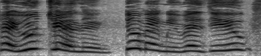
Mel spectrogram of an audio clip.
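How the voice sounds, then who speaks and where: In a put-on character voice, the speaker uses a high pitch at a fairly slow pace. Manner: jolly.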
